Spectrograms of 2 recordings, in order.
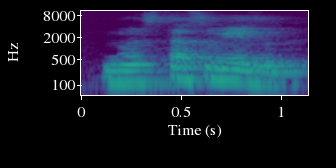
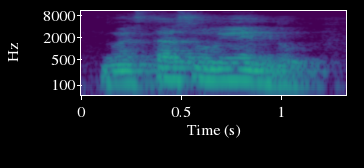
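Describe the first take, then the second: No difference in how they are said.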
